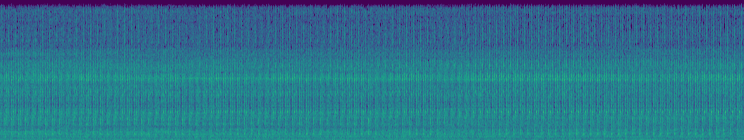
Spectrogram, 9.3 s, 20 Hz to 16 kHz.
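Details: Honda Accord 7 petrol engine idling, hood open, with a steady sharp ticking knock near four beats a second; owner says the engine knocks, oil pressure light not on.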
